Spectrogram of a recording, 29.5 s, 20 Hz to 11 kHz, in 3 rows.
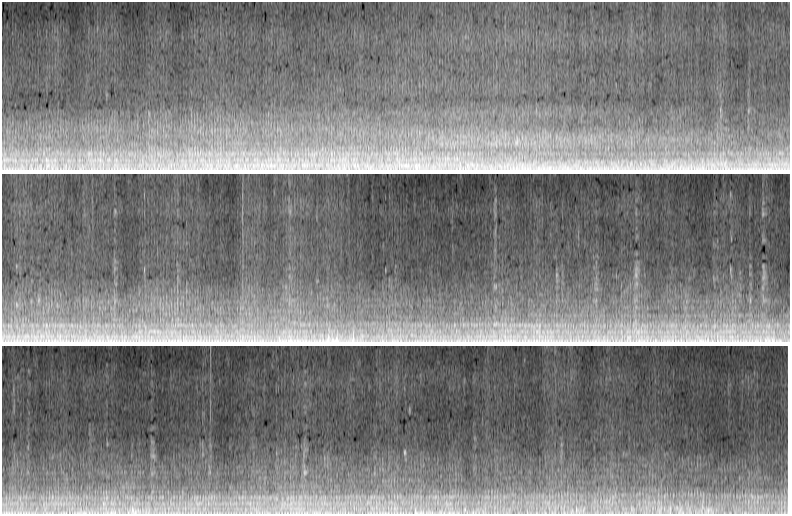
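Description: Swaraj 855 FE tractor's three-cylinder diesel engine running steadily under load while pulling a disc plough through the soil. It grows somewhat fainter in the last few seconds as the tractor moves off.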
